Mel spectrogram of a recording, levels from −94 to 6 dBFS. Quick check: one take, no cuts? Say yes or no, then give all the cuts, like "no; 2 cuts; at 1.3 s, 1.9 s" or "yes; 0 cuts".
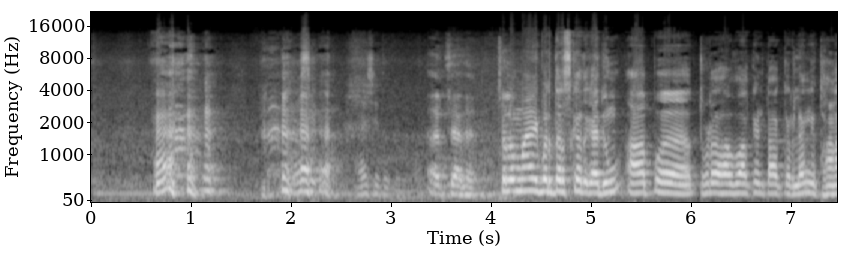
yes; 0 cuts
